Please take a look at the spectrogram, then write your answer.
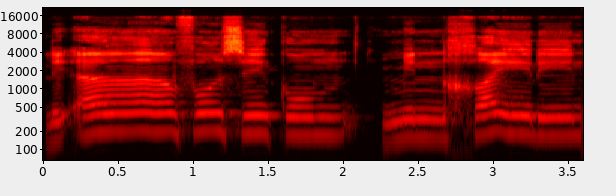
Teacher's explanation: سین کی سیٹی باریک ہوگی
